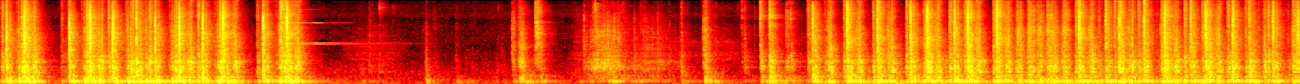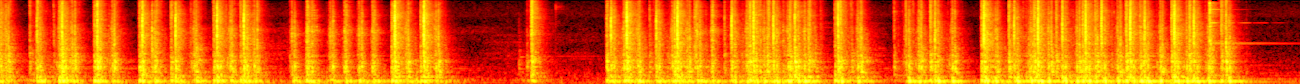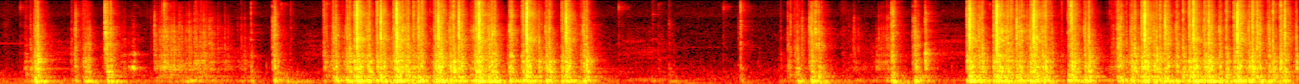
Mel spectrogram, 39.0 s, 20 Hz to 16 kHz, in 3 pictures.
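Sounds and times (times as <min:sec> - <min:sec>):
manual typewriter clatter: 0:00.0 - 0:03.2, 0:05.1 - 0:17.5, 0:19.1 - 0:25.4, 0:26.3 - 0:32.0, 0:33.8 - 0:38.9.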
